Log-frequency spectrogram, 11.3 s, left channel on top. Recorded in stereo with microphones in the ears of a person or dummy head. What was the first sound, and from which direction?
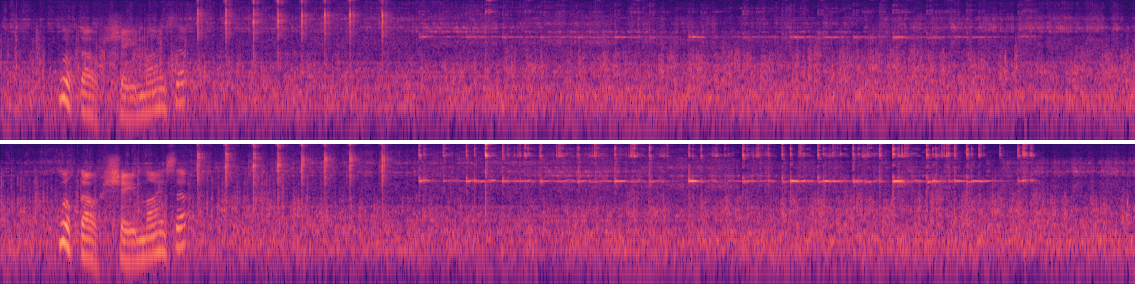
A man speaking, 20° right (ahead or behind).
